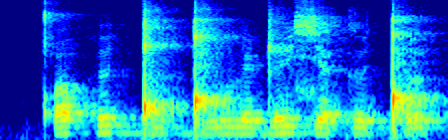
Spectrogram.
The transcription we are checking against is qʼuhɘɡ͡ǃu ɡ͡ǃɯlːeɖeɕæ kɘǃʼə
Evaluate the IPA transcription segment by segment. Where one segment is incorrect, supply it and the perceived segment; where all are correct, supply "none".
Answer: none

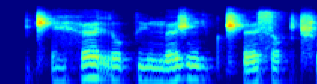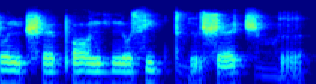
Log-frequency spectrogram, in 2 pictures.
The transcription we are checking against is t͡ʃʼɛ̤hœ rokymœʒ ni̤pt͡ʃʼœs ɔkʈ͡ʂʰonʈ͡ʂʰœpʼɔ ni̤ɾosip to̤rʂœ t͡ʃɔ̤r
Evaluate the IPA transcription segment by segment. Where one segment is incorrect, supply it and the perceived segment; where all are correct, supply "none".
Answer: ɾ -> n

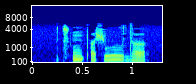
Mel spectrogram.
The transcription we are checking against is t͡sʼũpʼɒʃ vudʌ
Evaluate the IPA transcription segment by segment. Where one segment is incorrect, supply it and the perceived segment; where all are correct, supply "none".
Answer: ɒ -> ʌ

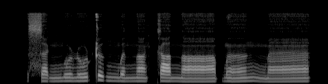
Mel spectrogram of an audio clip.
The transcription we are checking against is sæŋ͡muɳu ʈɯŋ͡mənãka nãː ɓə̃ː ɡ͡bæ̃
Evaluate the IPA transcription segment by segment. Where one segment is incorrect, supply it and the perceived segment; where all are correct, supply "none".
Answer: ɡ͡b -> ŋ͡m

